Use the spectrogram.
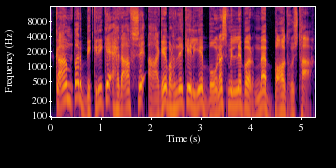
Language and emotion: Urdu, happy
